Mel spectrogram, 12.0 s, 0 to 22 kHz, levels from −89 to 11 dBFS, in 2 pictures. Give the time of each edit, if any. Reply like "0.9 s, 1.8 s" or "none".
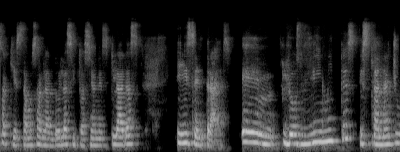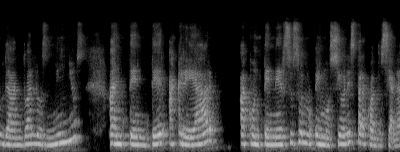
3.4 s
